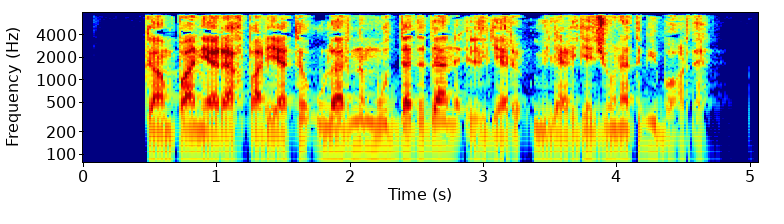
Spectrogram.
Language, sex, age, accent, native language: Uzbek, male, 19-29, Xorazm, Uzbek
